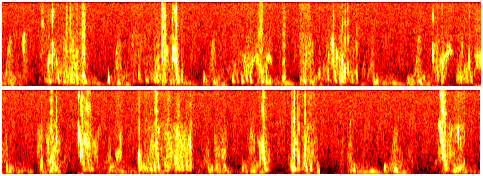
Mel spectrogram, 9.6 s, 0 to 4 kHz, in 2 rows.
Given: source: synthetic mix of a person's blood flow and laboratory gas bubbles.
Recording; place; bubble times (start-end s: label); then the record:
Doppler ultrasound of blood flow; precordium
0.18-0.27 s: bubbles
0.36-0.88 s: bubbles
1.29-1.84 s: bubbles
2.27-2.71 s: bubbles
2.80-2.85 s: bubbles
2.98-3.08 s: bubbles
3.14-3.58 s: bubbles
4.28-4.83 s: bubbles
5.13-5.40 s: bubbles
5.53-5.77 s: bubbles
5.92-6.02 s: bubbles
6.12-6.72 s: bubbles
6.90-7.05 s: bubbles
7.33-7.50 s: bubbles
7.65-7.93 s: bubbles
9.13-9.43 s: bubbles
From the record:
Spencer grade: 3 (all of the cardiac periods contain showers or single bubble signals, but not dominating or overriding the cardiac motion signals); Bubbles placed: anywhere in the cardiac cycle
